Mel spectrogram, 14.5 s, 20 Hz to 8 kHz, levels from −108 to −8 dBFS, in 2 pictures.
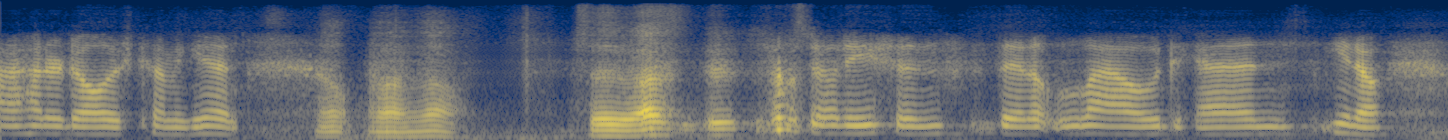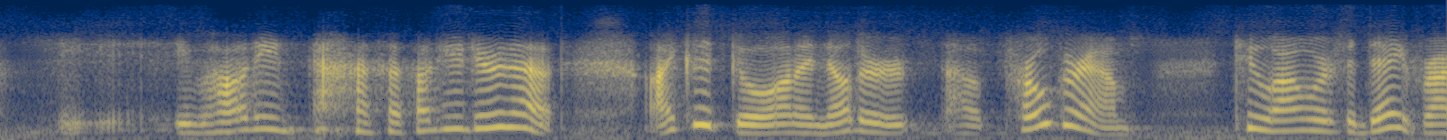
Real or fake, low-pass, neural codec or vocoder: fake; 7.2 kHz; codec, 24 kHz, 0.5 kbps, DualCodec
